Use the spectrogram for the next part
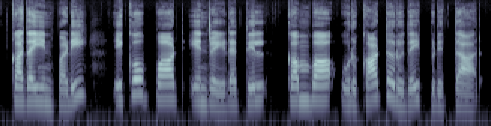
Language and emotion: Tamil, neutral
